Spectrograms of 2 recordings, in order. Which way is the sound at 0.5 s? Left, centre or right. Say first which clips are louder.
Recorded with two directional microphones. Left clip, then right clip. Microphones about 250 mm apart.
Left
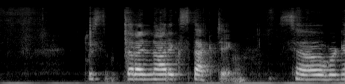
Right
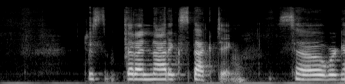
Right 6 dB; right.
